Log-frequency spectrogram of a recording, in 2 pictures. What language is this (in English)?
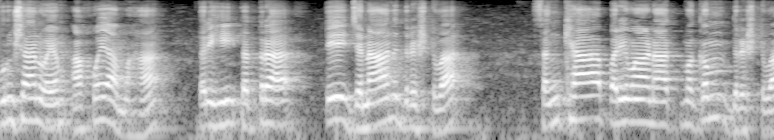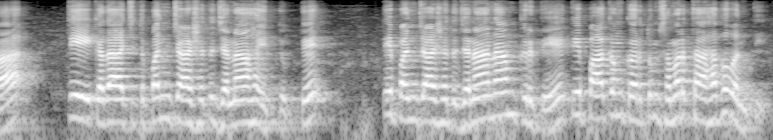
Sanskrit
